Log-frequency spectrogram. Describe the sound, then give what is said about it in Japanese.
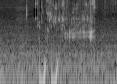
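Gin and tonic is poured into a glass without ice, with a couple of low glugs followed by a soft fizzing trickle of liquid. No voices. “今日はね、ちょっとコーヒー、コーヒーじゃないや、氷持ってきてないんだけど、今日もジントニック飲もう。”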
